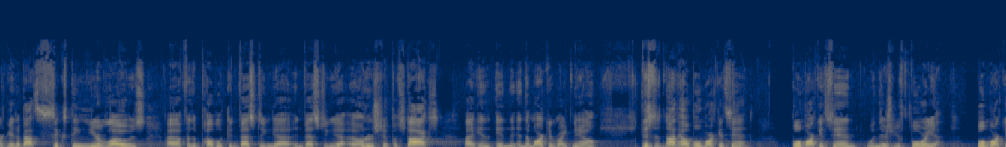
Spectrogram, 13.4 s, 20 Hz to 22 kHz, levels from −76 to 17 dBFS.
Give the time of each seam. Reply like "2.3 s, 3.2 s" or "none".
none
